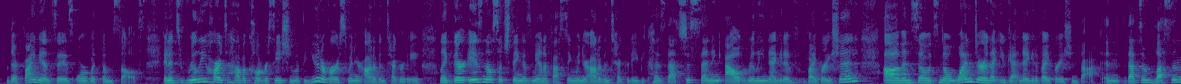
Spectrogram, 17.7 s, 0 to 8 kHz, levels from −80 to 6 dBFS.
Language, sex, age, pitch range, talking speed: English, female, 20-39, 175-220 Hz, 195 wpm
